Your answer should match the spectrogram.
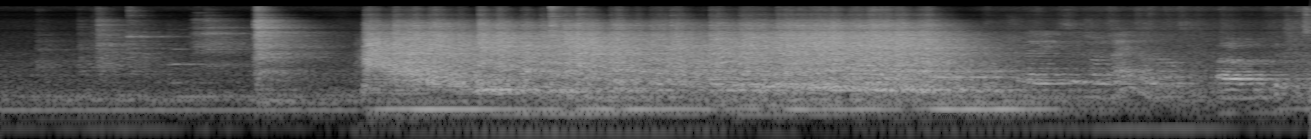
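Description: A sudden knock about two and a half seconds in, then a loud, steady rushing hiss over a low hum for about seven seconds, which fades away; faint voices near the end.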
